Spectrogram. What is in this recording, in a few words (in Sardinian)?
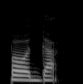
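"podda", female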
